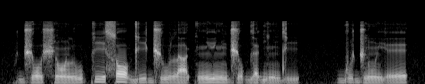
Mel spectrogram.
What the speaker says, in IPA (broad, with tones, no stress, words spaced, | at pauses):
d͡ʒo˨ʃɔ̃˨lu˨˦ki˦ sɔ˦˨ɡi˧d͡ʒu˨ la˨kĩ˨˦jĩ˧ d͡ʒo˧ɡɛ˧ɡĩ˨di˧ | ɡu˧d͡ʒũ˨je˨˦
